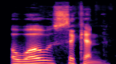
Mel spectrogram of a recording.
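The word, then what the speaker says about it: Owosekun: Owo Sikan. Yeah. Three Owo-sikan.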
